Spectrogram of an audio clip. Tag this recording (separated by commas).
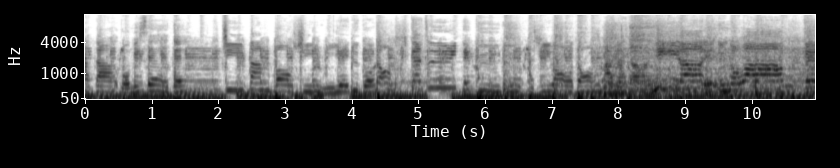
Music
